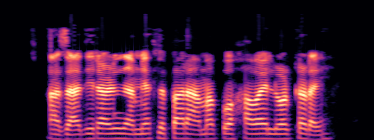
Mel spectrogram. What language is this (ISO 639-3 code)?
pus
